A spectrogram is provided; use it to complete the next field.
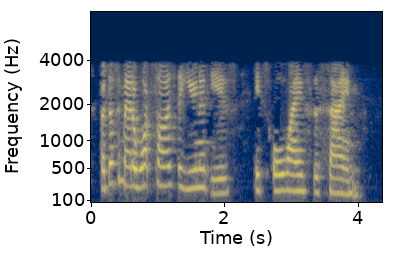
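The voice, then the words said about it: Noticeable foreign accent. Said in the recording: “is my accent a little bit too hard to understand?”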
